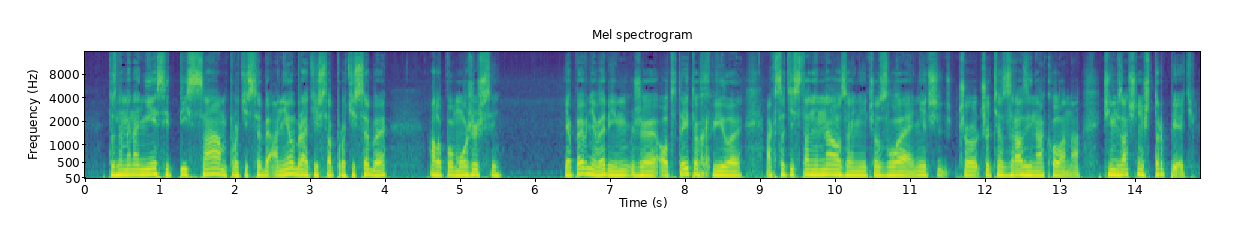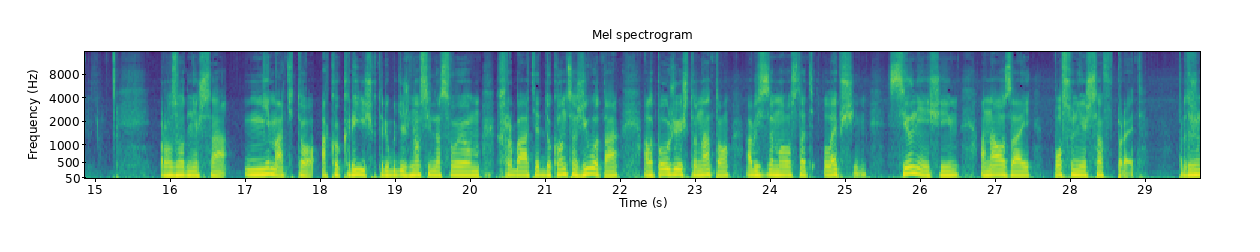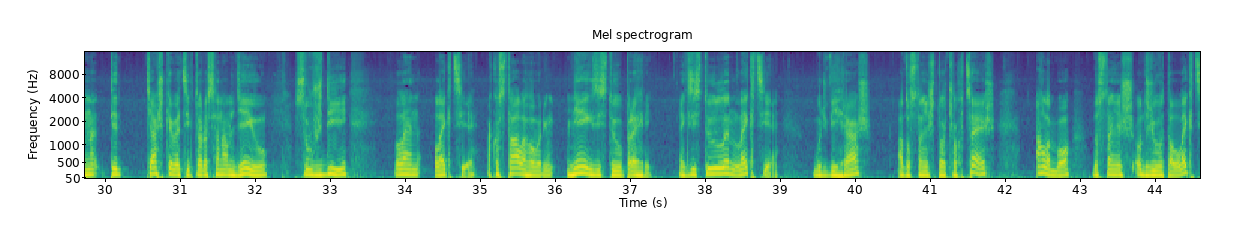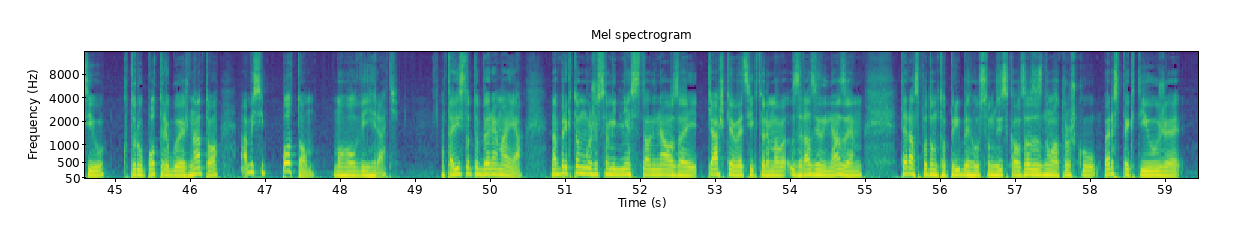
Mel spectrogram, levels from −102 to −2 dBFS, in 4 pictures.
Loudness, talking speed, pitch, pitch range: -12 LUFS, 145 wpm, 130 Hz, 120-145 Hz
